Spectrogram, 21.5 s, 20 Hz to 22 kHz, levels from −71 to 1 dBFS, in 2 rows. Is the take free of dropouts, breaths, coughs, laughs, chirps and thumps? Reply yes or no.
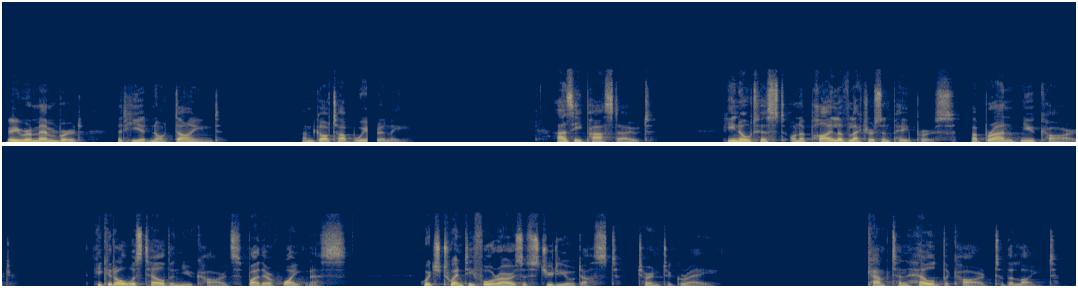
no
